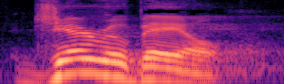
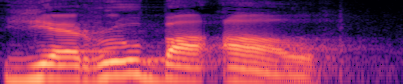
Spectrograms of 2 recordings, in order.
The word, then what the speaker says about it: Jerubbaal: Jerubbaal, or the Hebrew pronunciation, Yerubbaal. Yerubbaal. I'm not going to even pronounce it that way. We're Americans, so we're going to say Jerubbaal.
